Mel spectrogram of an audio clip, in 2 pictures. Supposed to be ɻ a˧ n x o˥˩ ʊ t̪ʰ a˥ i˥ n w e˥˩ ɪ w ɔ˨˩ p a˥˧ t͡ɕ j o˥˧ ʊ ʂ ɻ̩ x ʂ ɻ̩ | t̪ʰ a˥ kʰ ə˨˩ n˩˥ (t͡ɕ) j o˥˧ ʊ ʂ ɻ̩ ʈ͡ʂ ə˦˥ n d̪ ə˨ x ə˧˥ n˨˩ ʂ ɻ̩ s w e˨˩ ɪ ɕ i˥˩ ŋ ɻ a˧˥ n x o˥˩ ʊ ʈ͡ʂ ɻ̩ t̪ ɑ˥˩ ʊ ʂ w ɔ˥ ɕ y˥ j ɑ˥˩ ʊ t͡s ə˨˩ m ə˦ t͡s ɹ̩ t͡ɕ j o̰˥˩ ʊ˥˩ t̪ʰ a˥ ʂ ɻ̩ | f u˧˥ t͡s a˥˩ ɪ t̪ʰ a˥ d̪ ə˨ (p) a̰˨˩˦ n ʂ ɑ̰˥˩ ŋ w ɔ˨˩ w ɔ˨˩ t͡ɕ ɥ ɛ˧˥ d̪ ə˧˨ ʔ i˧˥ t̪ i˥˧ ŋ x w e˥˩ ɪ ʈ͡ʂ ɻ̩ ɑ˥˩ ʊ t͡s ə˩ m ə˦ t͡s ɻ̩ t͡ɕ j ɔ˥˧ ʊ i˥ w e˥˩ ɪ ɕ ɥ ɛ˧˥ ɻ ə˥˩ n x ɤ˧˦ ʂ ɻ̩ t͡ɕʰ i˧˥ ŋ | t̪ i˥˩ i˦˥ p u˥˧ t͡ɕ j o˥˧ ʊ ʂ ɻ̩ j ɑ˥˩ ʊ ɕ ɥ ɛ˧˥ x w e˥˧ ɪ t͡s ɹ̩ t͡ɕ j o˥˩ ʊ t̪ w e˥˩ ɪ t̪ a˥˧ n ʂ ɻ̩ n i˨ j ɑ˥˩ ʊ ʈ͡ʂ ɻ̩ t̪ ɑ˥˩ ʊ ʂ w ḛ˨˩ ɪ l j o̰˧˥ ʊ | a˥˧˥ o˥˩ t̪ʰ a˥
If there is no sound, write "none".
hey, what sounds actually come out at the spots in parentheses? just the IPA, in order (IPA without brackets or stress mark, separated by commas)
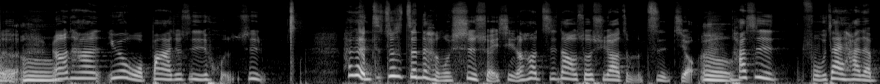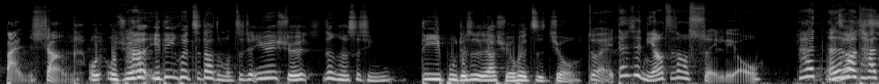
t͡ɕ, p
